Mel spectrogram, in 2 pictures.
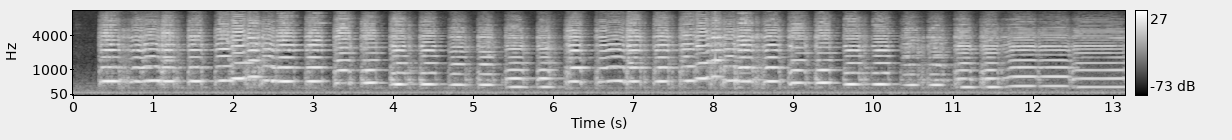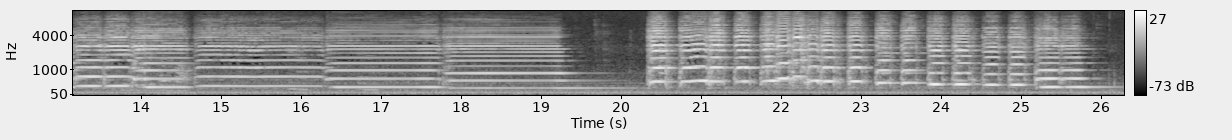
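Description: Solo violin playing the second violin part of an Allegro: quick, short detached notes, then a stretch of longer held notes stepping downward, a brief pause about three-quarters of the way through, and quick notes again.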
